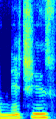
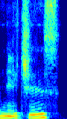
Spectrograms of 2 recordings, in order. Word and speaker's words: niche: that these are all niches. We have many different niches, That's the American pronunciation. The broader pronunciation I know is niche. So let me go with niche.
